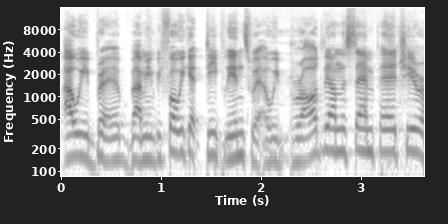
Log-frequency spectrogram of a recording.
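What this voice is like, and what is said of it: Usual voice. Nothing is said of it.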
